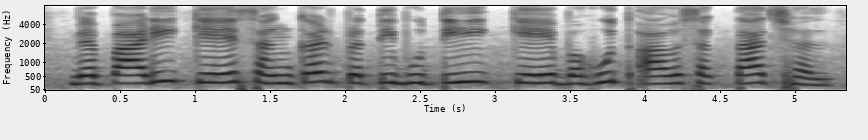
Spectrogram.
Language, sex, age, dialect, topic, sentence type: Maithili, female, 18-24, Southern/Standard, banking, statement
